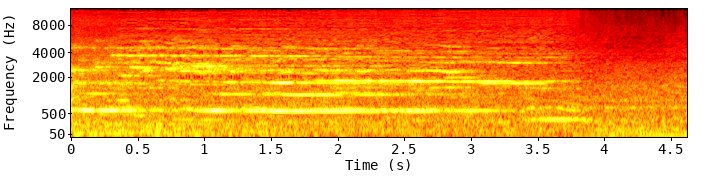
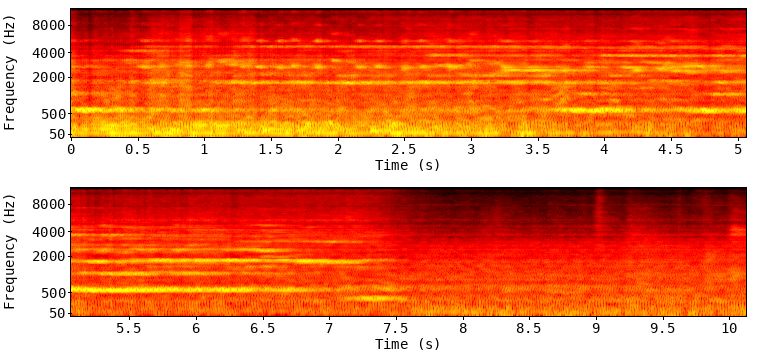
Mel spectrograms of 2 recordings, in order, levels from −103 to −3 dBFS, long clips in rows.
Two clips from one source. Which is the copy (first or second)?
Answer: second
